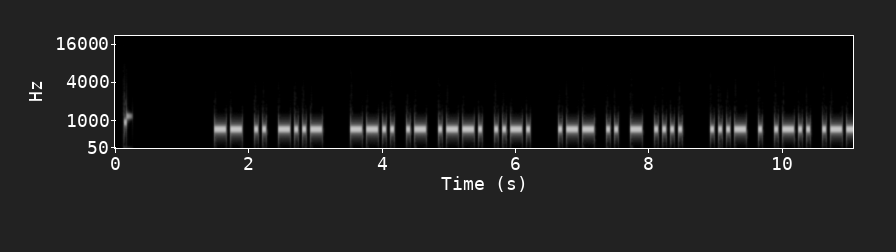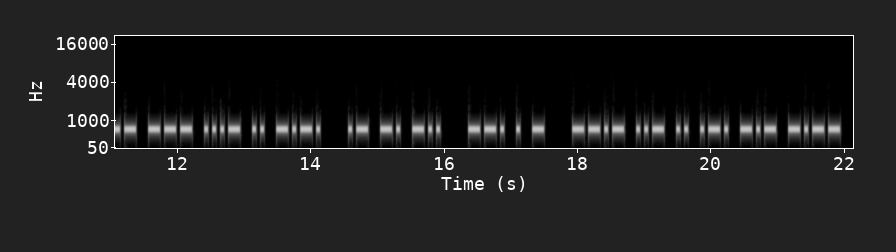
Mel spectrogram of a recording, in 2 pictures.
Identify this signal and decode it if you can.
Morse code, heard as a keyed tone, about 20 wpm, 700 Hz. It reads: MIX ZAPF WITH VELJOVIC AND GET QUIRKY
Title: Pangram Challenge v2 - 20wpm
